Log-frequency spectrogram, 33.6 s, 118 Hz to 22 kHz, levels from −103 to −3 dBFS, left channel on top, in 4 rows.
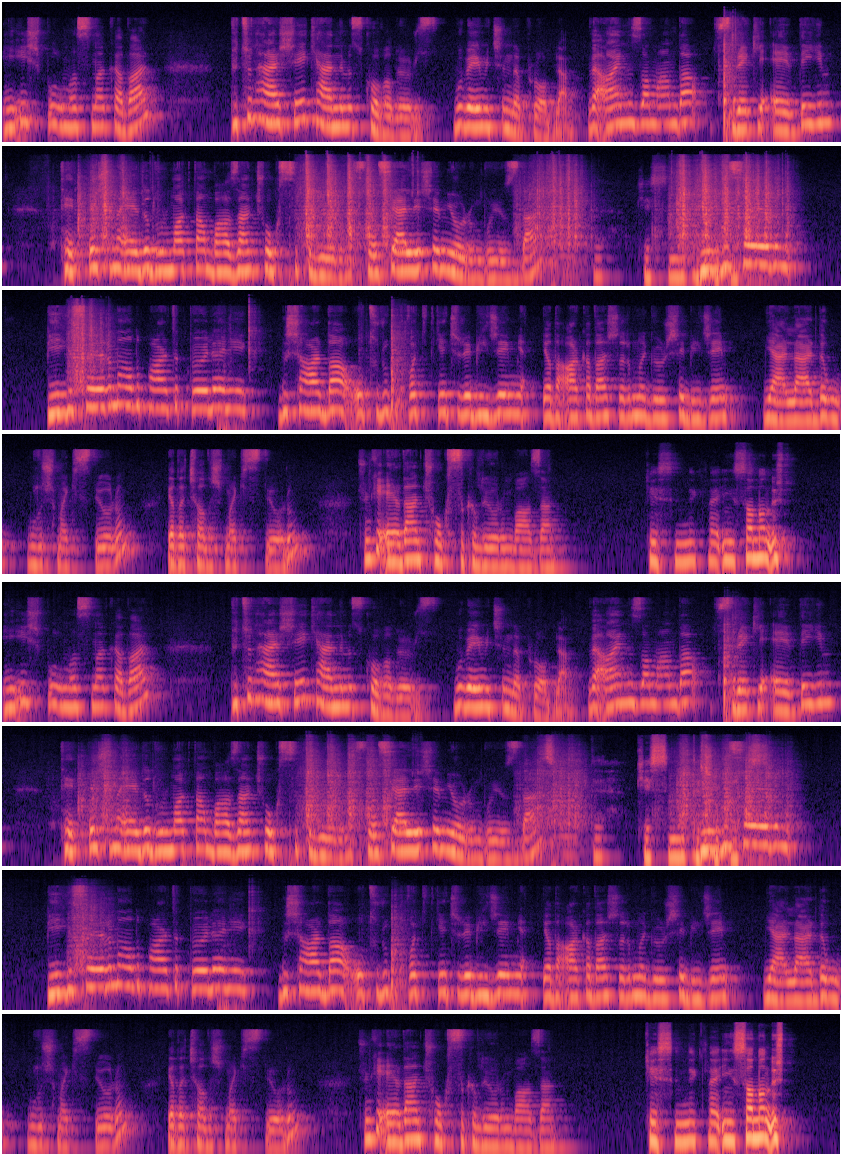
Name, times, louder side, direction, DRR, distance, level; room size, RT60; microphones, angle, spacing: voice 1, 0.0-1.5 2.3-4.2 4.5-7.0 7.3-8.3 9.0-13.8 15.3-16.3 17.2-19.2 19.5-24.0 24.4-26.4 26.8-28.1 28.8-30.8, left 1 dB, 15° left, 1.0 m, -32 dB
sound 1, 7.2-7.8 8.9-10.4 11.1-12.7 13.4-14.3 14.9-16.3 17.4-17.9 18.9-19.3 20.3-20.9, left 4 dB, 45° left, 2.3 m, -39 dB
voice 2, 14.8-15.2 15.7-15.8 31.6-33.0, right 4 dB, 70° right, 0.5 m, -27 dB
17.5 x 7.5 x 4.7 m
head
